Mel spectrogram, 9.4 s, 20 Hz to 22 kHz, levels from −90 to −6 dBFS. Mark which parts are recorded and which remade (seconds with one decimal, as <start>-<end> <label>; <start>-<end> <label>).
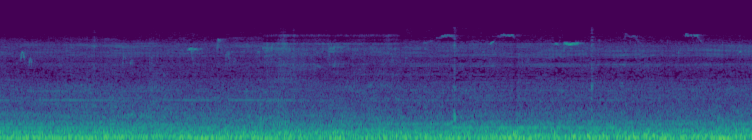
0.0-3.3 recorded; 3.3-5.0 remade; 5.0-9.4 recorded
